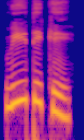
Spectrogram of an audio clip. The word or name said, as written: ವಟಕ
